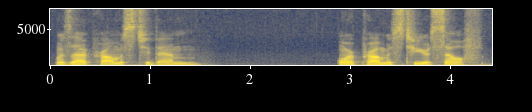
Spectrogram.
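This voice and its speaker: A man's voice: on the low side, measured pace, fairly bright tone. A man giving casual, off-the-cuff reactions as he plays through a game. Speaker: gamer reacting to a playthrough.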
